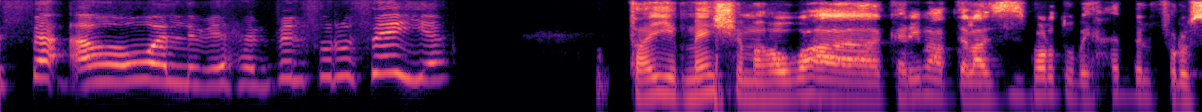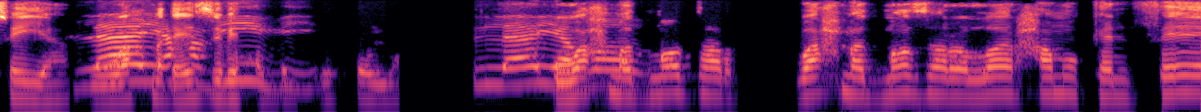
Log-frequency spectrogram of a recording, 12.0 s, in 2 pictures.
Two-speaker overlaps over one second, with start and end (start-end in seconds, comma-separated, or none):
6.4-7.6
